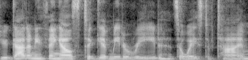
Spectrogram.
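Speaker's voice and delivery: usual speaking voice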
